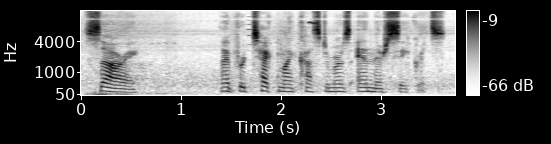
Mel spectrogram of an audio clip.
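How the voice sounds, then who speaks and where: A woman's voice: low voice, steady tone, measured pace, noisy background. A woman playing a tough, guarded caravan master in a fantasy video game, wry and matter-of-fact. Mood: wary, defiant.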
